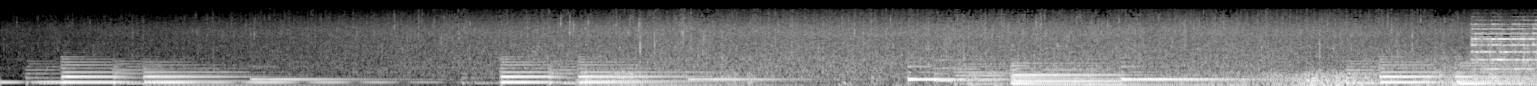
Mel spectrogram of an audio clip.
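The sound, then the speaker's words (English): Steady rain patters on hard surfaces throughout, a dense continuous hiss of drops, while sustained musical notes ring out over it in slow phrases. “It has started to rain.”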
